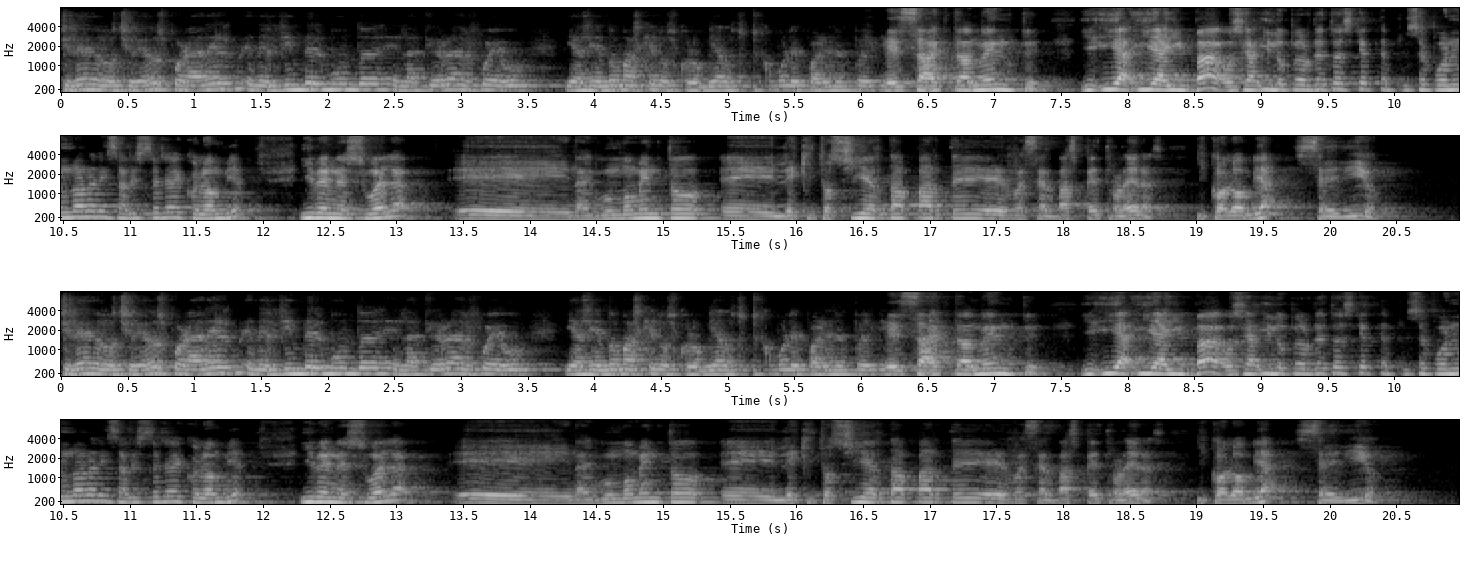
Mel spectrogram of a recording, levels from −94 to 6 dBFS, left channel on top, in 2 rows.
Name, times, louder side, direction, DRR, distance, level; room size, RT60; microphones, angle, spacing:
voice 1, 0.0-6.9, right 1 dB, 20° right, 1.0 m, -31 dB
voice 2, 6.2-7.4 7.6-13.1 13.4-18.7 19.0-20.4, left 2 dB, 35° left, 0.7 m, -29 dB
24.5 x 19.0 x 5.8 m
head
